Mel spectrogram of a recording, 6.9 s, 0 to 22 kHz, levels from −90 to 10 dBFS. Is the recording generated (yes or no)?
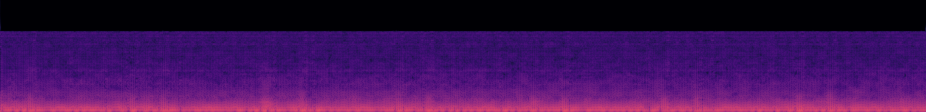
yes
